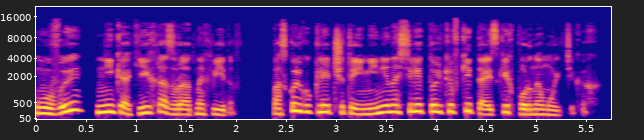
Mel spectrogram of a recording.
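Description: Wry high-voiced male audiobook narrator. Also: expressive, fairly quick, dark tone, no room sound, clean studio sound. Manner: wry, sardonic. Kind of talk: scripted first-person narration.

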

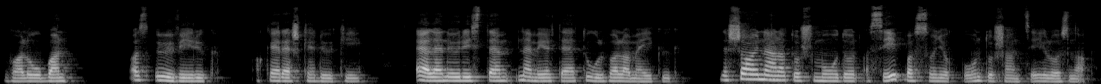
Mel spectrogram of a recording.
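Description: Menacing male assassin, slow and sneering, read by a woman, low and mellow. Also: lightly acted. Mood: cold. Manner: slow, drawn-out, mocking. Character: cold, menacing male assassin, soft-spoken.

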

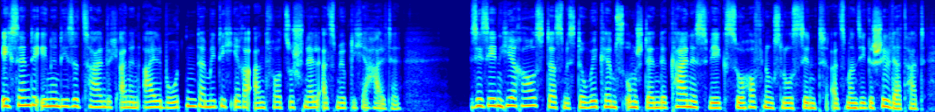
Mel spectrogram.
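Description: A woman narrating an audiobook of a classic novel in a steady, clear reading voice. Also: fairly low pitch, normal speed, dry recording, studio quality.

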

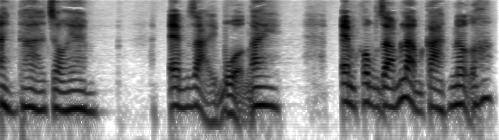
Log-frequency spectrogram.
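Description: A man doing a shrill sobbing young woman. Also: expressive, measured pace. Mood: exhausted, pleading. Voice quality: shrill, wailing. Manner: pleading desperately. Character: young village woman, terrified, begging through sobs.

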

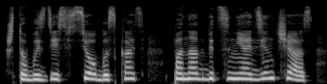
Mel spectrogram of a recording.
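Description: Lively woman audiobook narrator, dry close sound. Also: a little high, normal speed, no room sound. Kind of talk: first-person audiobook narration.

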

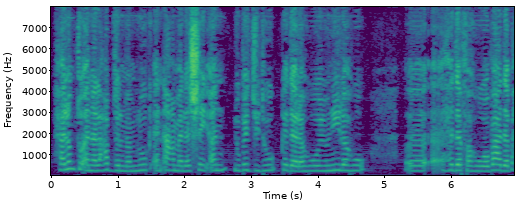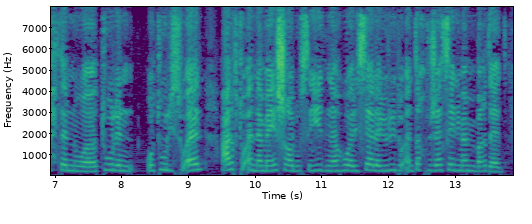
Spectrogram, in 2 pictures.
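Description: A woman reading a sly, flattering male servant. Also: a little high, brisk, slight background noise, close to an everyday voice. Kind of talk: audiobook drama reading.

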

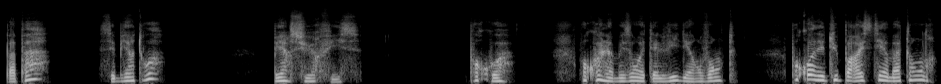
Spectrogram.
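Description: A man reading the part of a mocking, bitter young man with a slow, taunting way of talking. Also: fairly high pitch, expressive, no room sound, clean studio sound. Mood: pleading.

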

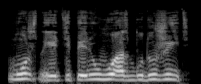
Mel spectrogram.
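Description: A woman's voice: a little high, little pitch movement, normal speed, a little mellow, dry recording, pitched above the performer's own voice, lightly acted. A woman voicing a gloomy, stubborn little male house sprite who has run away from home and keeps close to tears. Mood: sulky. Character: sulky little male mouse-foe house sprite, runaway boy.

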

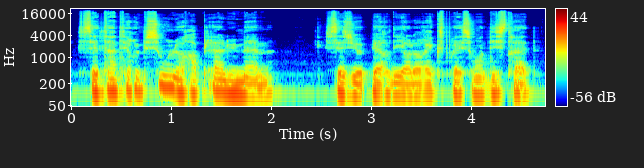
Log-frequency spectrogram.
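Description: A man narrating a translated short story in a measured, even reading. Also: on the low side, slightly rough. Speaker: audiobook narrator.

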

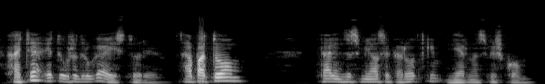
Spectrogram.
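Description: A man's voice: medium pitch, normal speed, husky, dry recording, highs cut off, natural voice. A man voicing a bitter, sardonic Italian gangster who rambles nervously. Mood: anxious. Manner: sarcastic, venomous.

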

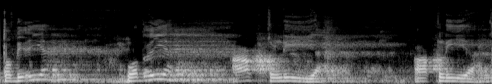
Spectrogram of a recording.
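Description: A man teaching a religious study class, explaining points and asking his listeners questions. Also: high voice. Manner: lively, asks the audience questions. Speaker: Islamic teacher. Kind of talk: recorded religious study lesson. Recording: echoey hall with faint noise.

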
